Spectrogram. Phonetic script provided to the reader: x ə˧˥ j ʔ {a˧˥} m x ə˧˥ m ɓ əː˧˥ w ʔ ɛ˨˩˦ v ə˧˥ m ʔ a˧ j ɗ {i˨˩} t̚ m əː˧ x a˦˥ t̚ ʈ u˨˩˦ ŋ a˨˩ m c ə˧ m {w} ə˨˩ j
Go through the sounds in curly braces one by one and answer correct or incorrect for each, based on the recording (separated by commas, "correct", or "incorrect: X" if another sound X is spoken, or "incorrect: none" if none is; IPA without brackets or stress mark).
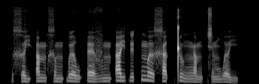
incorrect: a˧, incorrect: i˦˥, correct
